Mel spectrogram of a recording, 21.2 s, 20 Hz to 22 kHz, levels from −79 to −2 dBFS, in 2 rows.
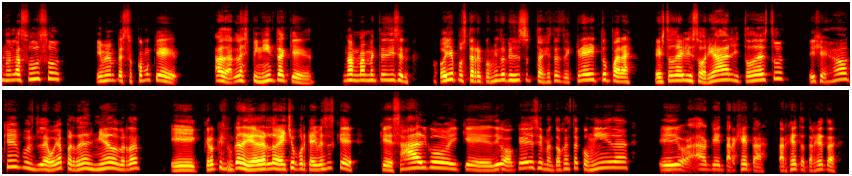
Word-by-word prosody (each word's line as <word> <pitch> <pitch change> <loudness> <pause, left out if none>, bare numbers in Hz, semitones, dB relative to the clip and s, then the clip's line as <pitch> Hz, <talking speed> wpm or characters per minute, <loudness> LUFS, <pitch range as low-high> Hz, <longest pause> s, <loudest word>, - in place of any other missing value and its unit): no 230 0 -6
las 240 0 -1
uso", 275 0 -4 0.4
y 195 - -1
me 220 - 0
empezó 210 -3 -4
como 230 +2 -5
que, 315 - +3 0.4
a 215 - +6
dar 150 - +2
la 215 +3 +1
espinita 215 +4 +2
que 150 -5 -2 0.3
normalmente, 230 +1 +1
dicen: 230 -7 -2 0.3
"Oye, 210 +7 +5
pues 225 -3 -5
te 215 - +4
recomiendo 195 +4 -3
que 230 - -2
uses 230 +1 -2
tus 240 -3 -6
tarjetas 190 +2 -5
de 165 -1 -10
crédito 245 +2 +2
para 175 -4 +3 0.2
esto 175 +5 0
del 225 0 +4
historial 220 +6 +3
y 205 - -11
todo 200 +4 -2
esto", 280 +4 -1 0.3
dije: 180 -2 -5
"Ah, 255 +4 0
okey 285 +2 -2
pues, 240 -7 -8
le 185 0 0
voy 165 +5 0
a 235 - 0
perder 205 +2 -1
el 205 - -6
miedo", 220 +3 +2
¿verdad?, 215 +6 -2 0.3
y 160 0 +1
creo 195 +3 -1
que 250 - -7
nunca 215 +3 +2
debí 180 -6 +9
haberlo 200 +4 +7
hecho 195 +5 +5
porque 190 -3 -1
hay 175 - +3
veces 200 +6 -5
que 480 +2 0 0.3
que 165 -3 -1
salgo 245 +1 +3
y 205 -2 -3
que 160 -5 -3
digo: 190 -2 -1
"Okey, 235 +10 -3
se 240 -1 -5
me 185 - -8
antoja 170 +4 -6
esta 230 +3 -7
comida" 245 +6 -4 0.3
y 355 -1 -1
digo: 380 - -1
"Ah, 195 - -3
okey, 185 -1 -5
tarjeta, 195 -7 -3
tarjeta, 195 +7 -2
tarjeta". 180 +5 -3
215 Hz, 205 wpm, -22 LUFS, 185-240 Hz, 0.4 s, debí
